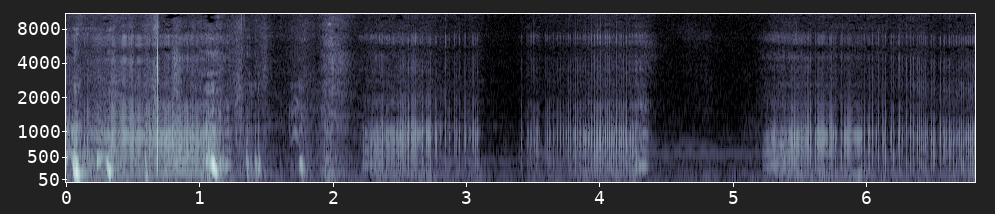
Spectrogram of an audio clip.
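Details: A young son snoring in his sleep: repeated rattling snores on each breath, with short pauses between breaths.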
